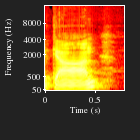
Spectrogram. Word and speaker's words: Ghan: And I pronounced it the Gan. I'm sorry, it's the Ghan. I wasn't sure how to pronounce it, so I will correct myself going forward. – I go up and down, and everyone in Australia pronounces it the Ghan, but um, it's technically a shortened version of the Afghan Express was the original name. So Ghan is is how you're supposed to do it.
